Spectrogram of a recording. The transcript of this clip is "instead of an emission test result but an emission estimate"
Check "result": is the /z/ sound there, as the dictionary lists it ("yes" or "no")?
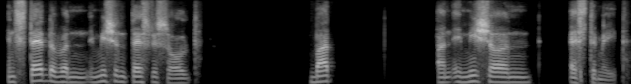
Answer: no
